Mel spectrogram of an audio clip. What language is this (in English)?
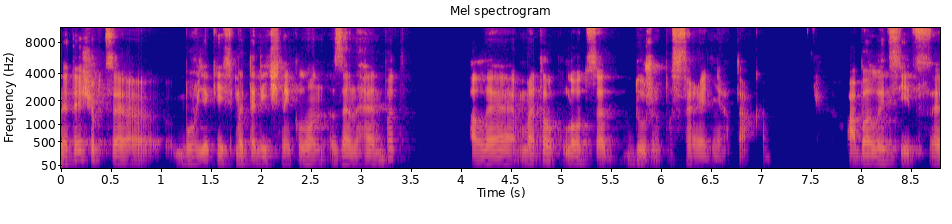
Ukrainian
